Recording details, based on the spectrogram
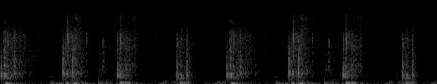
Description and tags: S02 Footsteps Gravel
Footsteps on gravel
